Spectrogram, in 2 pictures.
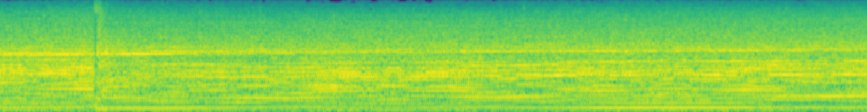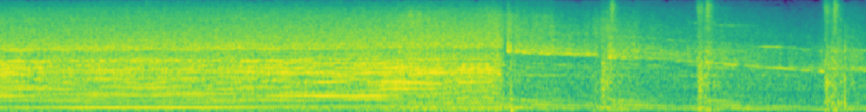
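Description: A race car's gearbox cracks sharply with each gear change.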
